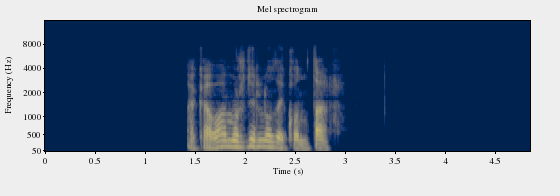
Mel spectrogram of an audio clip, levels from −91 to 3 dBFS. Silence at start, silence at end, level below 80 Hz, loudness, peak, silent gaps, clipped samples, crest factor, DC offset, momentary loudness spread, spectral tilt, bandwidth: 1.45 s; 1.95 s; -78 dBFS; -27 LUFS; -8 dBFS; none; under 0.1%; 24 dB; under 0.1%; 15 LU; -8.5 dB/octave; 7.4 kHz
